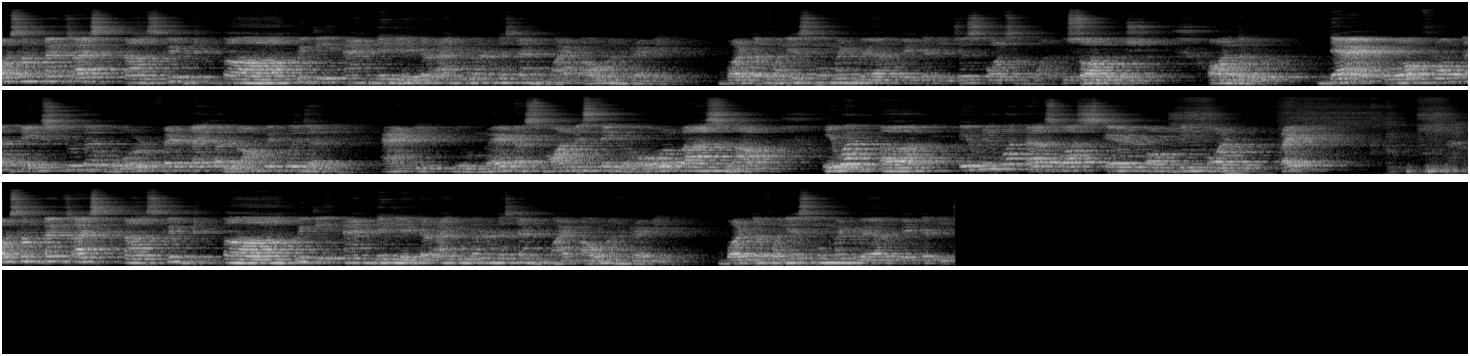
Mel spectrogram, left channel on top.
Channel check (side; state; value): right; drops out; at 9.6 s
